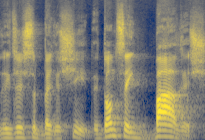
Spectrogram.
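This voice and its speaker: A man with an Israeli accent, medium in pitch, with ordinary pitch variation. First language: Hebrew (Israeli). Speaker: linguistics professor. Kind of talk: interview conversation.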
